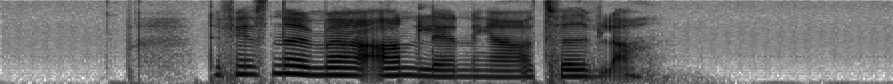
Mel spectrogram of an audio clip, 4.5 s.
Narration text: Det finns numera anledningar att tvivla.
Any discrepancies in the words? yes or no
no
